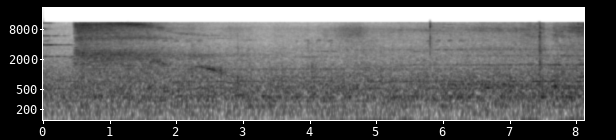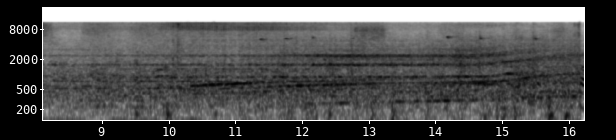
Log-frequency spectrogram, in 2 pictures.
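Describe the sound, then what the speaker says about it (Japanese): Steady interior running noise of a Kintetsu train heading toward Nara, a continuous low rumble with rising wheel and motor whine that grows louder in the second half, no talking. "こちらの電車で、ね、乗車してまいりました"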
